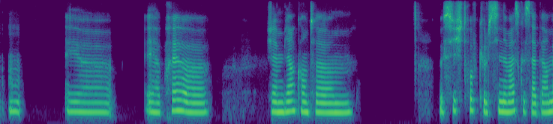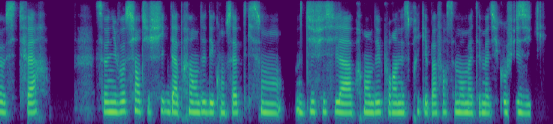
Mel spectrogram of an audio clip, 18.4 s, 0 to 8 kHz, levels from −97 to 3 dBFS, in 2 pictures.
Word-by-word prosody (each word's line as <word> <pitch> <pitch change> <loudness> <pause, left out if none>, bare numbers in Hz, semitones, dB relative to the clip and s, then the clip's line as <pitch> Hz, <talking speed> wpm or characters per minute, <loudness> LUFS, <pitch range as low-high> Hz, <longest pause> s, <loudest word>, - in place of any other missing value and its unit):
Mmh 210 -1 -2
mh - - -10 0.8
et 200 -2 -2
heu 195 -1 -3 0.6
et 200 0 -1
après, 190 +4 0
heu, 190 -1 +1 1.0
j'aime 195 -1 +2
bien 205 +2 +2
quand, 200 -3 0
hem 185 0 +1 1.4
aussi 220 - +3
je 215 - +3
trouve 225 0 -5
que - - -1
le 195 - -2
cinéma, 200 0 +3
ce 215 - -3
que - - -5
ça 190 -2 +2
permet 195 +2 +1
aussi 190 -1 -2
de - - -8
faire, 190 +2 0 0.8
c'est 200 - 0
au - - +5
niveau 195 0 +4
scientifique, 205 0 +1
d'appréhender 195 0 +1
des 190 -1 +3
concepts 185 0 -1
qui - - -6
sont 185 -2 -1 0.2
difficiles 200 -1 0
à 180 -1 +5
appréhender 190 +1 0
pour 190 -1 -3
un 185 0 +3
esprit 185 +2 -3
qui 195 - -2
est - - -5
pas 180 -1 -2
forcément 190 +1 -2
mathématique 185 -1 -1
ou 195 - +3
physique 180 -3 -2
195 Hz, 150 wpm, -25 LUFS, 185-200 Hz, 1.4 s, au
